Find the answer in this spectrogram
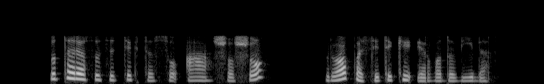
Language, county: Lithuanian, Klaipėda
